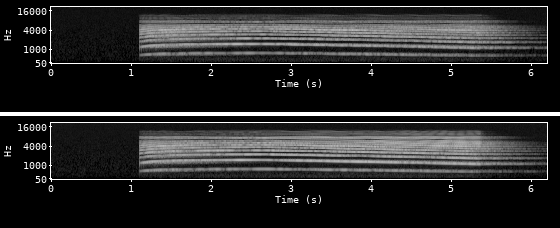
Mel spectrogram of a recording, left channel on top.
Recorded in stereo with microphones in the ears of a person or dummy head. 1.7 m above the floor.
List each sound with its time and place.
1.1 s a siren: 5° right (ahead or behind), 4 m; by 5.4 s 80° right, 3 m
